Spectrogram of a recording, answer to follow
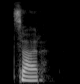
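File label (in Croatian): "car", Croatian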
